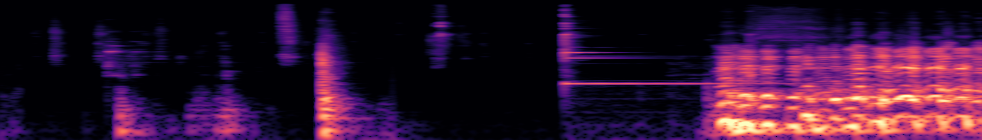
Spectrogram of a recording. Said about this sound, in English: Ring the beer bell.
